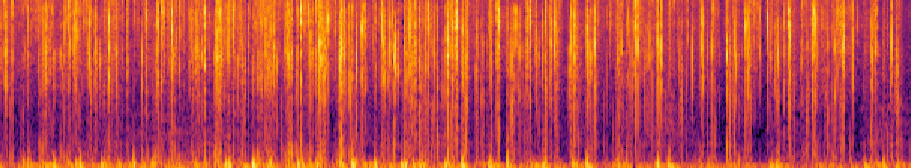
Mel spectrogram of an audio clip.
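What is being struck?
Small foil packet.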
